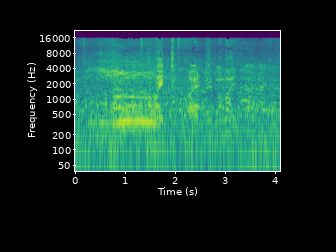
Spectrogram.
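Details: Sahiwal bull calves at a cattle market in Shariatpur, Bangladesh, on 12 August 2025. One loud, tonal moo lasts about a second, followed by men talking over a busy market din.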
